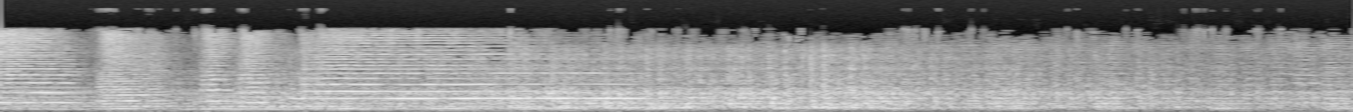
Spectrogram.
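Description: A subway train in Midtown New York rumbles and clatters steadily and loudly throughout, with a brief cluster of high whining, horn-like tones near the start before settling into a continuous roar.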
